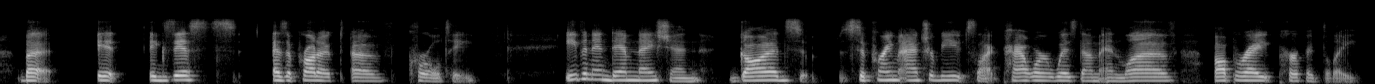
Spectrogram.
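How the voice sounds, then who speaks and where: Against a quiet background, a woman with a Southern US accent speaks at a very slow pace in a monotone, flat intonation at a medium pitch. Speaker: college literature teacher. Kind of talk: educational lecture. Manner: slightly halting with self-corrections.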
